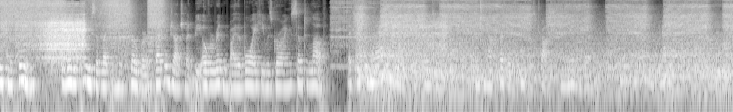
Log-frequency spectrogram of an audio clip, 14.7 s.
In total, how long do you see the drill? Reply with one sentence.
The drill can be heard for 4 seconds in total.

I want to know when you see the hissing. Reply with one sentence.
The hissing can be heard from 0.0 to 3.3 s and from 7.0 to 14.6 s.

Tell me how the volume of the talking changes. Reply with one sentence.
The volume of the talking goes down.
